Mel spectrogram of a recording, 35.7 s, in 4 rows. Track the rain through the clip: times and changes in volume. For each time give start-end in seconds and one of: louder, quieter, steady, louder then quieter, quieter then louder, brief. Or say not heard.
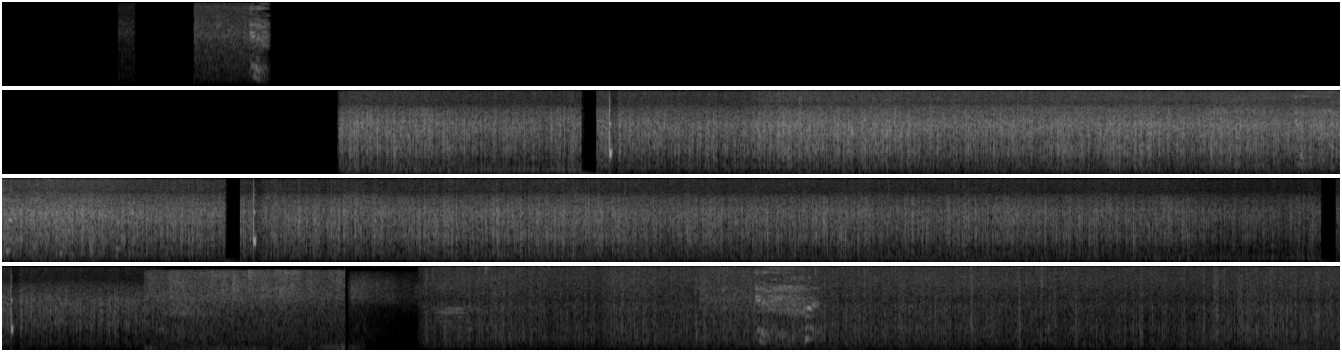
11.2-35.6 quieter.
